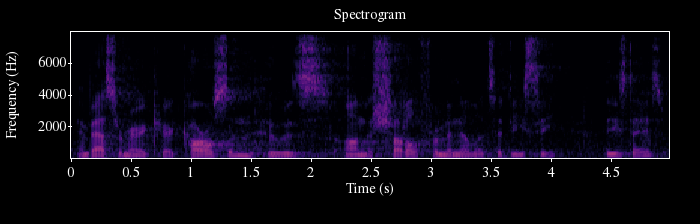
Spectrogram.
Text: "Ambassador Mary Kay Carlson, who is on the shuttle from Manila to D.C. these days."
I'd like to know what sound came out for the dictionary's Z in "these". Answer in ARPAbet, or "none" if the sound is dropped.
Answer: Z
